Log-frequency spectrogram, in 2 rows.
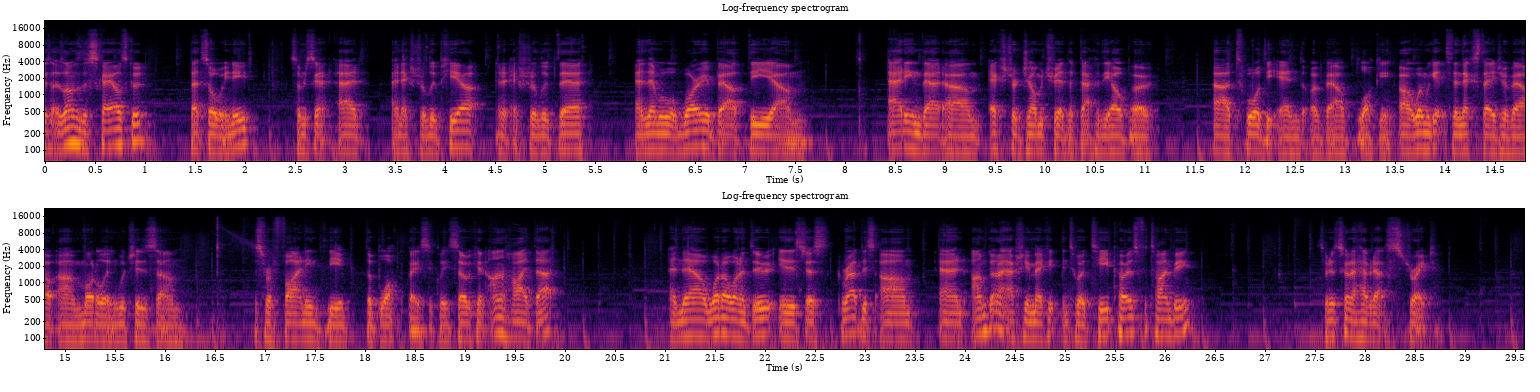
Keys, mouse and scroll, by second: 1.1-1.6 scroll down 2, 1.4-1.8 scroll up 3, 2.2 ctrl+r, 4.1 ctrl+r, 5.6 scroll down 3, 5.8 middle click, 7.1 middle click, 8.7 scroll up 1, 8.8 middle click, 10.1 middle click, 11.9 KP_1, 14.4-15.0 scroll up 2, 14.8 shift+middle click, 15.2-17.5 scroll down 2, 17.6 a, 19.7 alt+h, 20.8 right click, 22.2 l, 23.0 click, 24.5 r, 27.1 g.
